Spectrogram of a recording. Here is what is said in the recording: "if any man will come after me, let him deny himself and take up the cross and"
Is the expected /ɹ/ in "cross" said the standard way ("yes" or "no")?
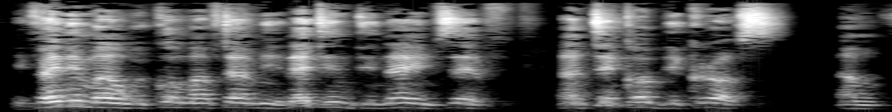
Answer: yes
